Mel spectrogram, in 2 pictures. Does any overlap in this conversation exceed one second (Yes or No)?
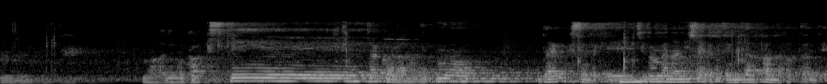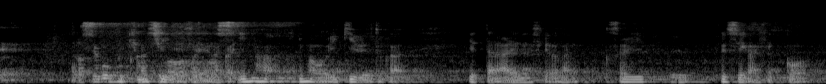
Yes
